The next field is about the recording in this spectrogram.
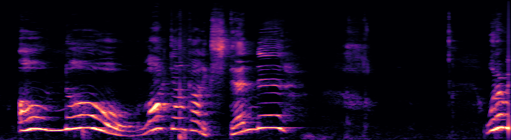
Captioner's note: slurps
